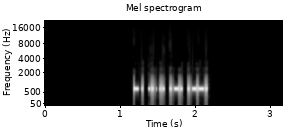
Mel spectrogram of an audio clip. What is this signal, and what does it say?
Morse code, heard as a keyed tone, about 49 wpm, 700 Hz. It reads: N5RP
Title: Call Signs Repeated 3x - 50wpm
